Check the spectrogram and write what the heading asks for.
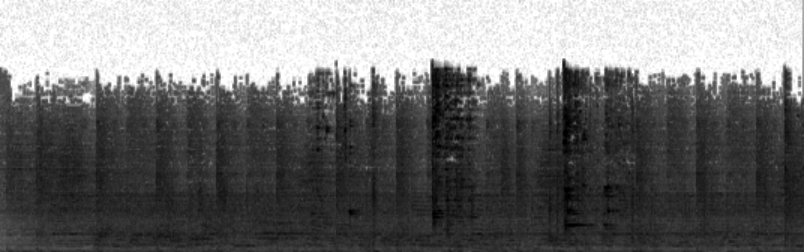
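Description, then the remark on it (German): A loud, chaotic din as about a dozen masked attackers with batons storm a bar, smashing glasses, furniture and windows while guests throw glasses, beer mugs and ashtrays; repeated sharp shattering bursts, thuds and clinks over a constant roar, with shouting mixed in. “Sie zertrümmern Gläser und Möbel, schlagen Fensterscheiben ein und greifen die Besucher an.”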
